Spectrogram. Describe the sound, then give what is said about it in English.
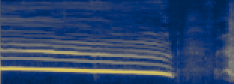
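A person vocally imitates the creature howl from Harry and the Hendersons, joking about how mounted police would pull over a vehicle: one long, loud, sustained tone of about two seconds, holding steady and slowly sliding lower before cutting off, followed by a brief breathy noise. “They sit there and make the Harry and the Henderson sound.”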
